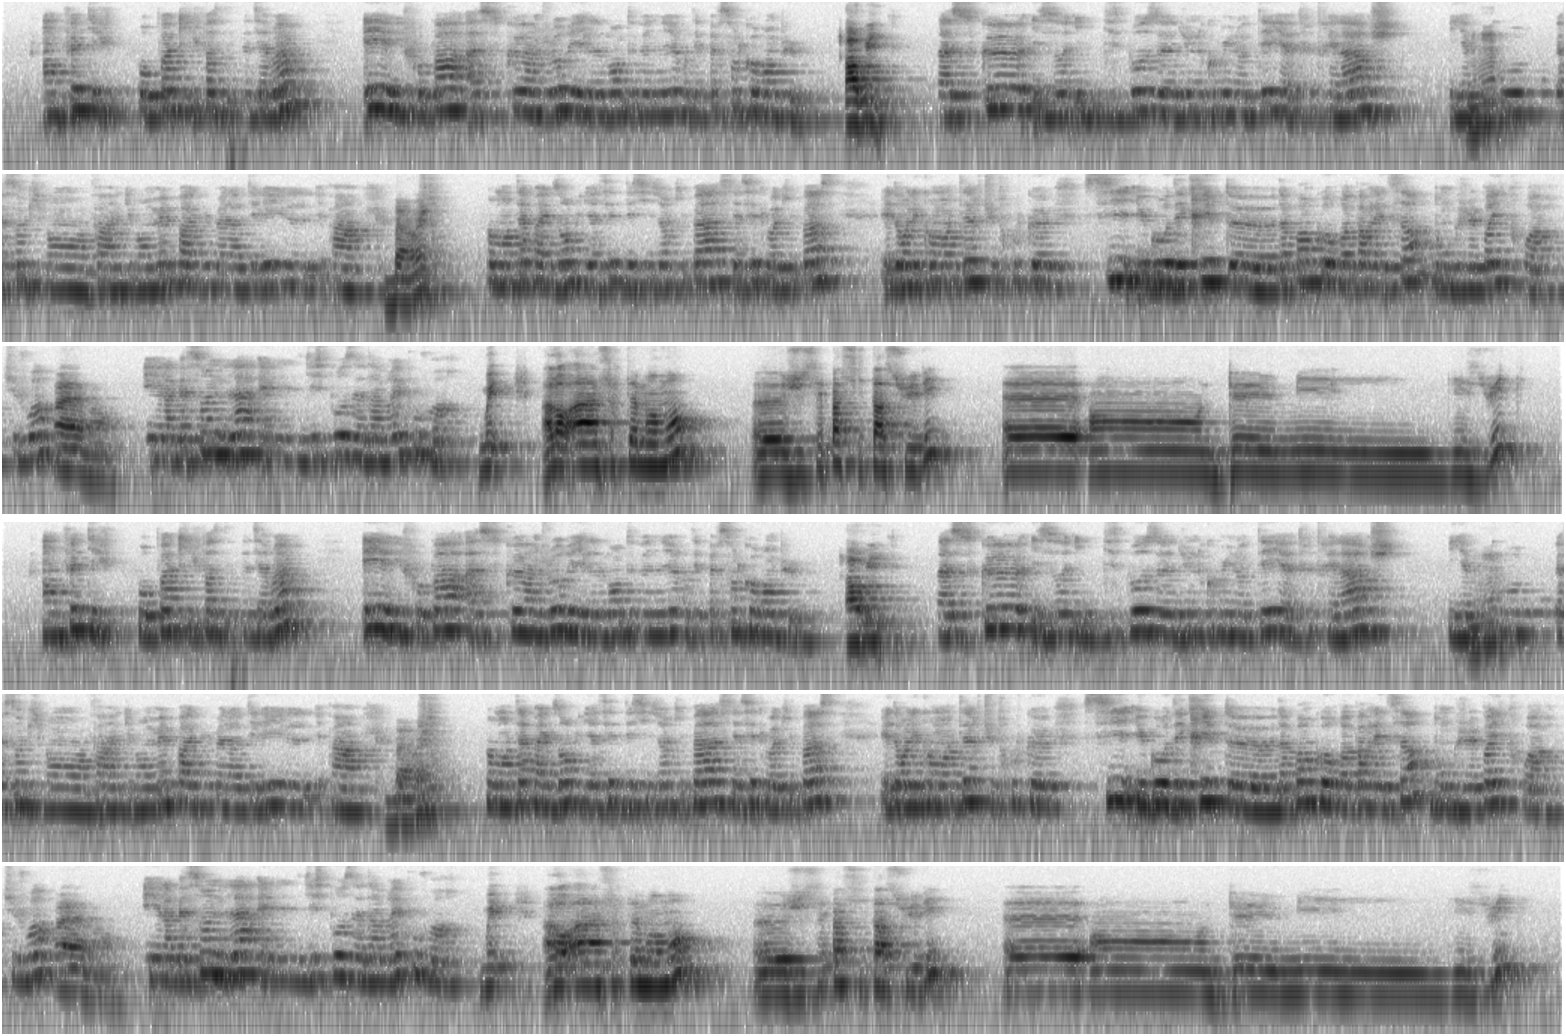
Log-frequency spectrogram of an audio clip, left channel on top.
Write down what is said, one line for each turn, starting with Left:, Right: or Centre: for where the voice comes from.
Right: en fait, il faut pas qu'ils fassent des erreurs et il faut pas à ce qu'un jour ils vont devenir des personnes corrompues
Left: Ah oui.
Right: parce que ils, ont- ils disposent d'une communauté euh, très très large. Il y
Left: Mhm.
Right: a beaucoup de personnes qui vont, enfin, qui vont même pas allumer la télé. Ils- enfin,
Left: Ben oui.
Right: tu trouves dans les commentaires par exemple, il y a cette décision qui passe, il y a cette loi qui passe et dans les commentaires tu trouves que si Hugo Décrypte euh, n'a pas encore parlé de ça, donc je vais pas y croire, tu vois?
Left: Ouais, bon.
Right: Et la personne là, elle dispose d'un vrai pouvoir.
Left: Oui. Alors, à un certain moment, euh, je ne sais pas si tu as suivi, euh, en 2018,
